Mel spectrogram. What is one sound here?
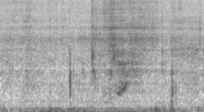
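A hand splashes in the water.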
